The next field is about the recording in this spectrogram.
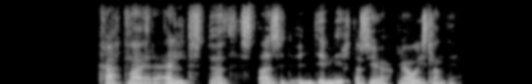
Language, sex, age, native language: Icelandic, male, 30-39, Icelandic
